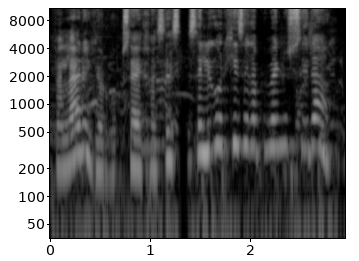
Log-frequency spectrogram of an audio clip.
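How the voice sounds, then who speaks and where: A woman's voice: sits high, expressive, soft background music. An actress playing a tender middle-aged mother who speaks in a soothing, pleading way. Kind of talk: drama film dialogue. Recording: film score loud beneath.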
